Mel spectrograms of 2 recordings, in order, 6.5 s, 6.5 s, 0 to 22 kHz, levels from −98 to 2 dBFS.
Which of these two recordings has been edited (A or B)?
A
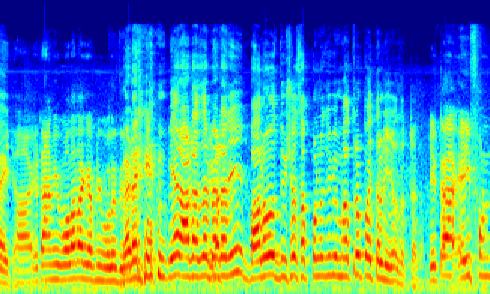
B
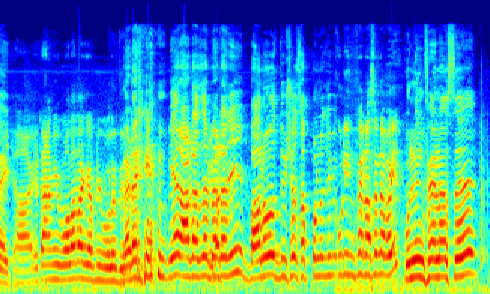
B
